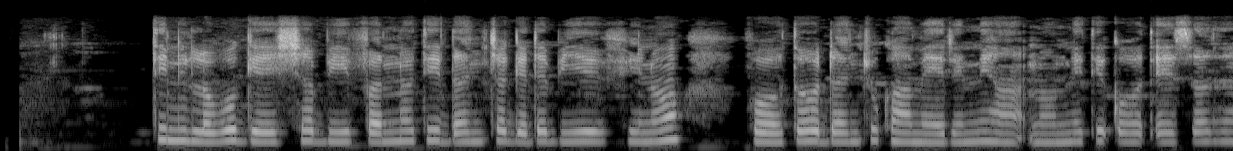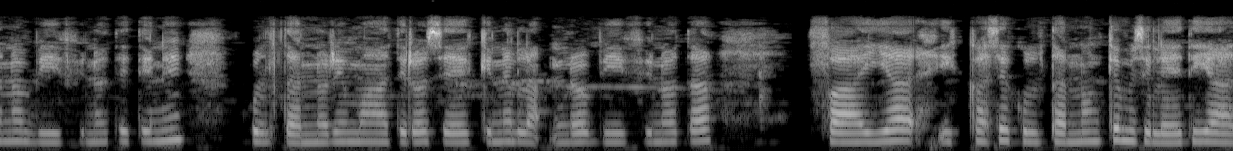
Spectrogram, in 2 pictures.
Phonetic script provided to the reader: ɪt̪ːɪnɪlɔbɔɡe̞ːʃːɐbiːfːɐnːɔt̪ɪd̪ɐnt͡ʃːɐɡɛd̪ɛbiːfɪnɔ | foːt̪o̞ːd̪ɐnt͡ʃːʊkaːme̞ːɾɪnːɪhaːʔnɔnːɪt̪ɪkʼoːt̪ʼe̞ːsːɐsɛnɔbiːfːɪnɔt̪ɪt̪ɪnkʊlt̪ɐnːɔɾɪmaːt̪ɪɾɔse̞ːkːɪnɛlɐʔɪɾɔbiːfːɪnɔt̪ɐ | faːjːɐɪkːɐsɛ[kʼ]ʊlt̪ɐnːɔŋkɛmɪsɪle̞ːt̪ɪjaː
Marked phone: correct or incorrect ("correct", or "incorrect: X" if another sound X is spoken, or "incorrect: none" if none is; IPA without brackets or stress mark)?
incorrect: k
